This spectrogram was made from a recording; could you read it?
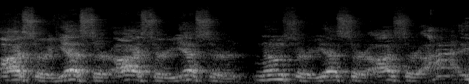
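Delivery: ordinary delivery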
